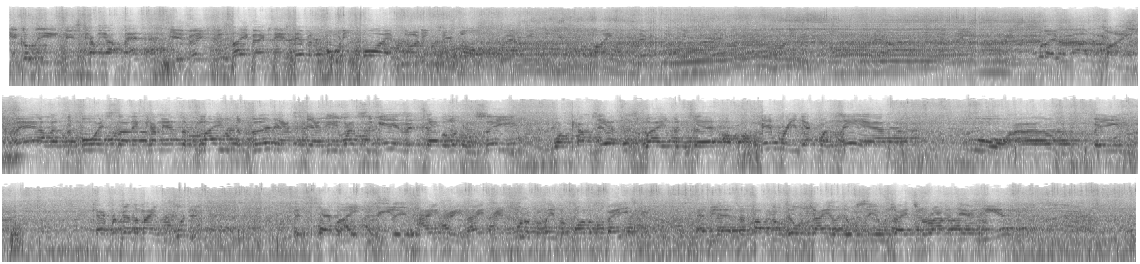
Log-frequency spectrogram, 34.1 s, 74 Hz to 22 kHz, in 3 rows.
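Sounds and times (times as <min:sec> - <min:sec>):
crowd voices: 0:00.0 - 0:34.0
race engines running: 0:00.1 - 0:34.0
car engine revving hard: 0:01.4 - 0:12.2
tyres squealing: 0:03.8 - 0:11.8.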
